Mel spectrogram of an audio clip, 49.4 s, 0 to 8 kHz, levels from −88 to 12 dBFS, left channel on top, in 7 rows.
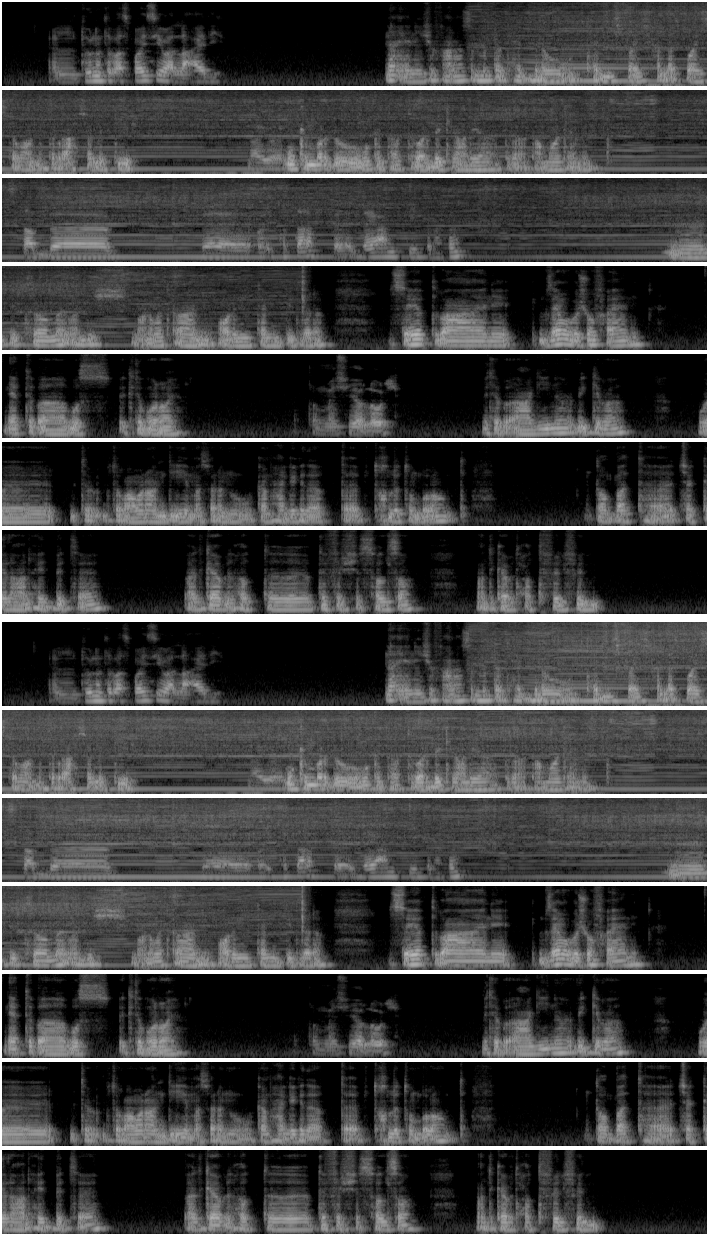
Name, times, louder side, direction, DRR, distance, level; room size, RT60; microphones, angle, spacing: voice 1, 0.5-2.2 9.5-9.9 14.3-15.3 16.1-18.7 31.3-32.1, left 3 dB, 25° left, 0.4 m, -34 dB
voice 2, 3.8-8.4 9.8-13.0 20.7-24.7 25.0-26.2 26.5-27.5 28.2-30.0 33.0-34.4 35.2-35.8 36.0-39.8 41.2-43.3 44.1-46.5 47.0-48.3, right 1 dB, 55° right, 1.2 m, -30 dB
sound 1, 4.6-24.2, right 5 dB, 35° right, 0.5 m, -40 dB
2.7 x 2.0 x 2.6 m
head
